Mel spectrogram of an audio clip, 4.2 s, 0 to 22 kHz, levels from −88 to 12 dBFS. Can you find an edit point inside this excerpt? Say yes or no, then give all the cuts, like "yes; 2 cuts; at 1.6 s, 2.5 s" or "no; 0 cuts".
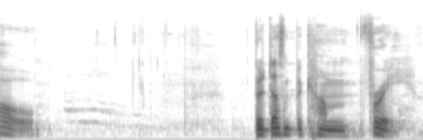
no; 0 cuts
